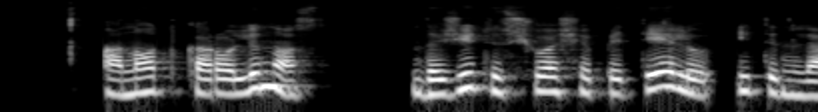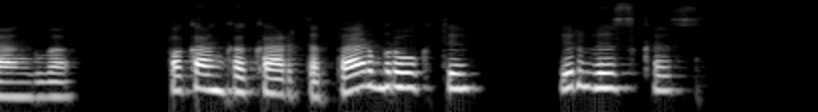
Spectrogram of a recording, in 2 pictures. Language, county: Lithuanian, Utena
